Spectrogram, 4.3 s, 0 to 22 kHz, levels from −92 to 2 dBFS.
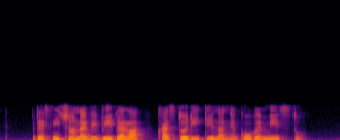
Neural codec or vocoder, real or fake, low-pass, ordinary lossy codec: none; real; 5.4 kHz; none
